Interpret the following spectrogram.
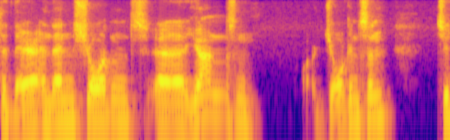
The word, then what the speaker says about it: Jørgensen: My real name is pronounced Jørgensen, which is Jørgensen. Okay, I fucked it up.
